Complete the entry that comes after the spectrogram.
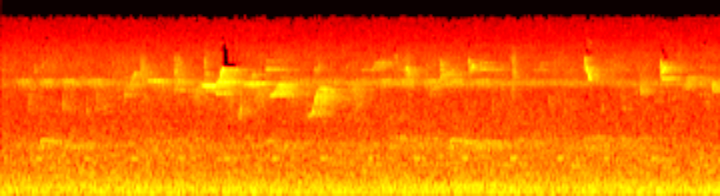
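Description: Many small birds chirping, short high calls and quick down-sliding notes overlapping several times a second, over a steady low background rumble.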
